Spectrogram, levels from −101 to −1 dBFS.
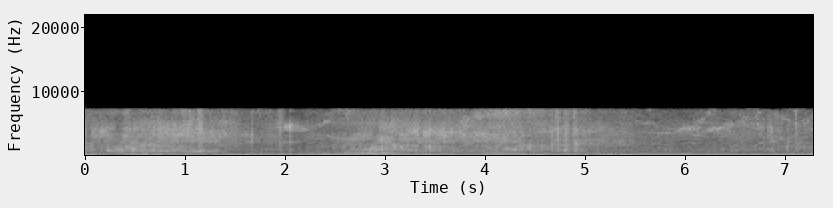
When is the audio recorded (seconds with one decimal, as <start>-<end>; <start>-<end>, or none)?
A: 2.2-2.6; 5.5-7.3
